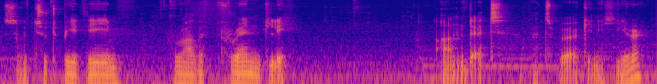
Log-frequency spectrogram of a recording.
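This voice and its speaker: A man doing casual video game commentary, halting and musing as if thinking aloud. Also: extremely low pitch, fairly even intonation, a little mellow, slight background noise. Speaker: gamer narrating own playthrough.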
